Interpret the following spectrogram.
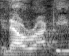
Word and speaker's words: Nawrocki: It's a great pleasure to have President Nawrocki with us, Poland.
